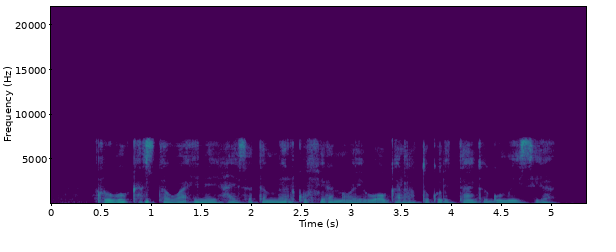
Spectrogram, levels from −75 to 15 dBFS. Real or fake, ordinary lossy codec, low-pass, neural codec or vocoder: fake; AAC, 48 kbps; 7.2 kHz; codec, 16 kHz, 4 kbps, FunCodec, trained on Chinese and English, 50 frames a second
